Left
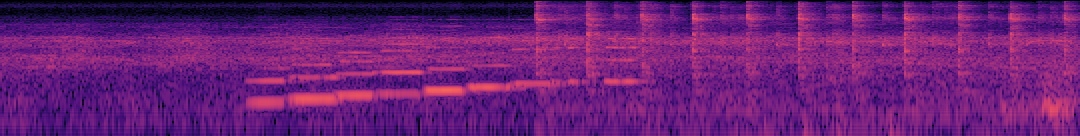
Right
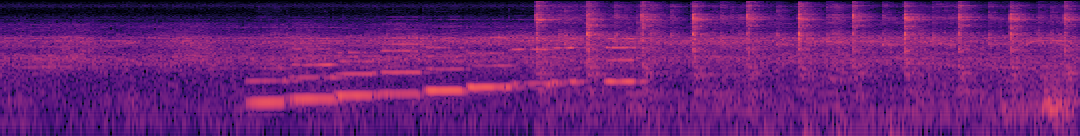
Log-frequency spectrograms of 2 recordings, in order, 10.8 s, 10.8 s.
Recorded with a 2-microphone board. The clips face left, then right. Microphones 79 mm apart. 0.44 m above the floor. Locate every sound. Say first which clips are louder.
2.5 s a flute: right 1 dB; 15° right (ahead or behind), 1.1 m
5.3 s ticking: right 1 dB; 20° left (ahead or behind), 2.0 m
